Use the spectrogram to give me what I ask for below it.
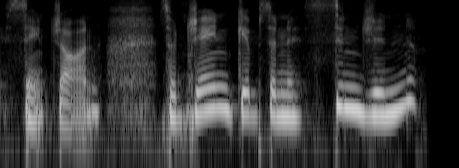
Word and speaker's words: St. John: You see how I pronounce that? That's what British people say, St. John.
